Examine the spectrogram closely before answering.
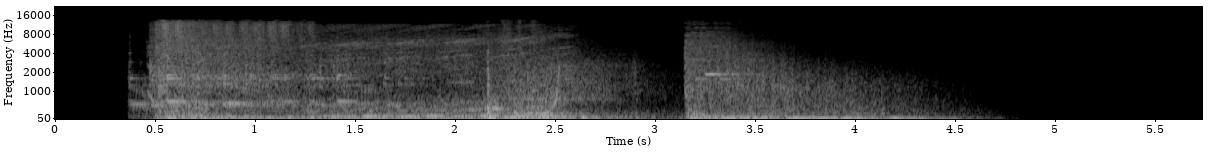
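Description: Loud game sound effects burst and crash with a rush of bright tones.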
